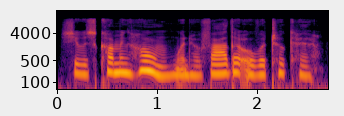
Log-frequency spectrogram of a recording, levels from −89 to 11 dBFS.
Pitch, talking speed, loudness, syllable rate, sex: 185 Hz, 200 wpm, -17 LUFS, 5.0 syllables/s, female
